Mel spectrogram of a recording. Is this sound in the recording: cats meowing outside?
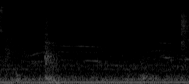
yes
